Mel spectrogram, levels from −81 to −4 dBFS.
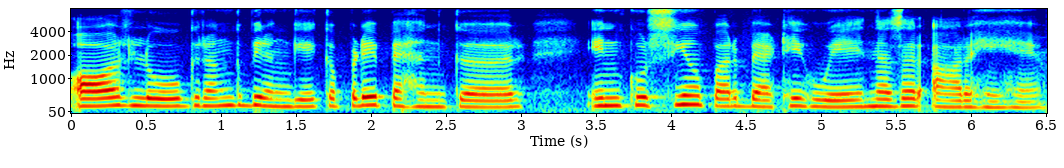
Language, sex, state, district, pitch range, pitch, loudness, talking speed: Hindi, female, Punjab, Kapurthala, 190-225 Hz, 210 Hz, -16 LUFS, 145 wpm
